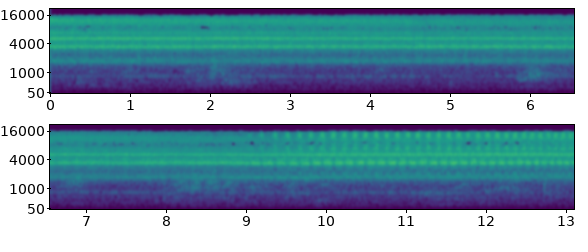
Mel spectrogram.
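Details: In Ubon Ratchathani, Thailand, cicadas keep up a dense, shrill electric drone that holds at one level throughout. A throbbing pulse becomes clearer toward the end, and faint lower notes sound underneath.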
